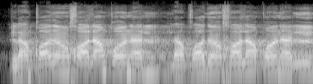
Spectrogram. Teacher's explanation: خا موٹا حرف ہے، موٹا پڑھیں گے۔ اسی طرح قاف موٹا بھی ہے، موٹا بھی پڑھا جائے گا، اور حروف قلقلہ میں ہونے کی وجہ سے جھٹکے سے بھی پڑھا جائے گا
